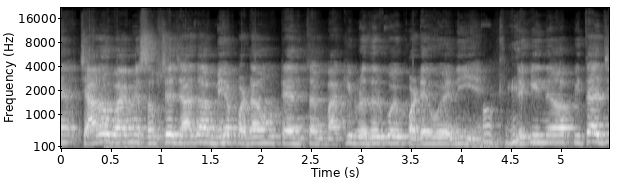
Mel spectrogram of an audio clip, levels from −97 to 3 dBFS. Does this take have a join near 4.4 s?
no; 0 cuts

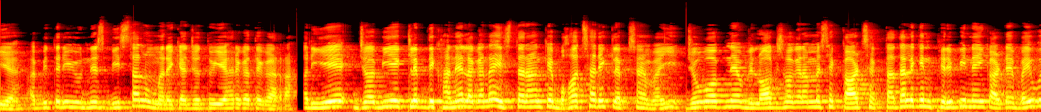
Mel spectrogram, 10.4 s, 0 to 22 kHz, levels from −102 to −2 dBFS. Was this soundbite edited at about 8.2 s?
no; 2 cuts; at 2.9 s, 6.8 s

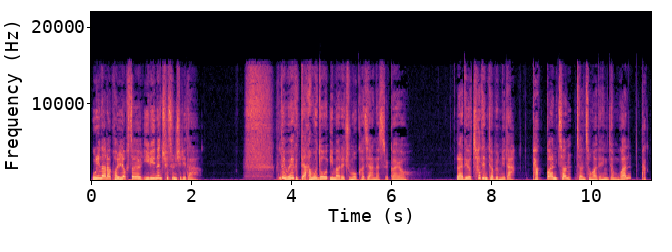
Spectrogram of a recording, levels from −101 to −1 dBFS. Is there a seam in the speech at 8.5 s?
yes; 1 cut; at 8.5 s

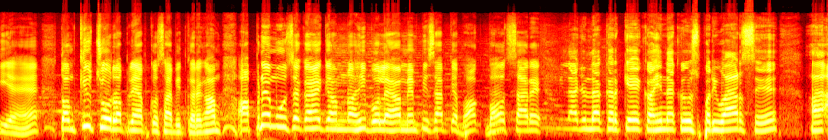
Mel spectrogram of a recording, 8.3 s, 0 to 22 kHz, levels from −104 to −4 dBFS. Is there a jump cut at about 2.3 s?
no; 1 cut; at 4.8 s

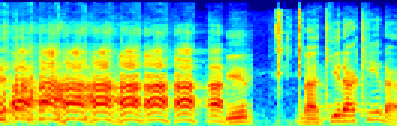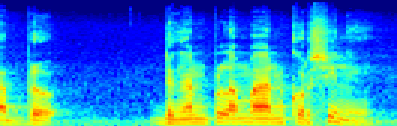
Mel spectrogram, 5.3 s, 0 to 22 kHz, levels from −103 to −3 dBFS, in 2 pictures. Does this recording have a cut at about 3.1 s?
no; 1 cut; at 1.7 s

